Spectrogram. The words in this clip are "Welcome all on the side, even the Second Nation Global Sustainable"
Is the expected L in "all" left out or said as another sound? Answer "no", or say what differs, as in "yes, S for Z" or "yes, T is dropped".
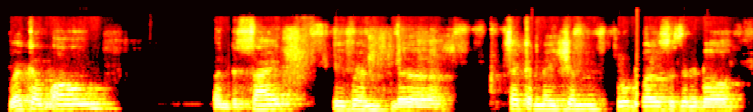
yes, N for L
